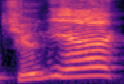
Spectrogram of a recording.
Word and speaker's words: Chugiak: know Molly she's starting in food manufacturing and Chugiak is how you you said wow yeah that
